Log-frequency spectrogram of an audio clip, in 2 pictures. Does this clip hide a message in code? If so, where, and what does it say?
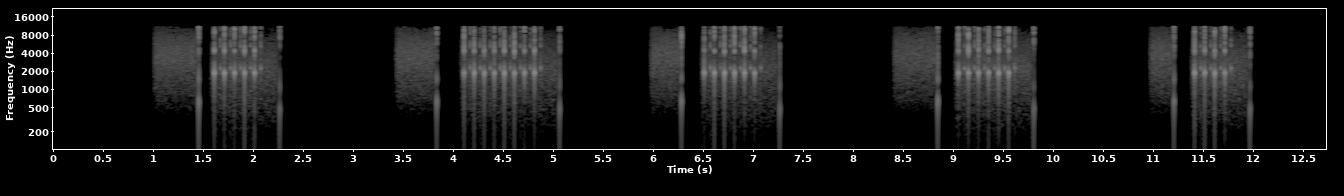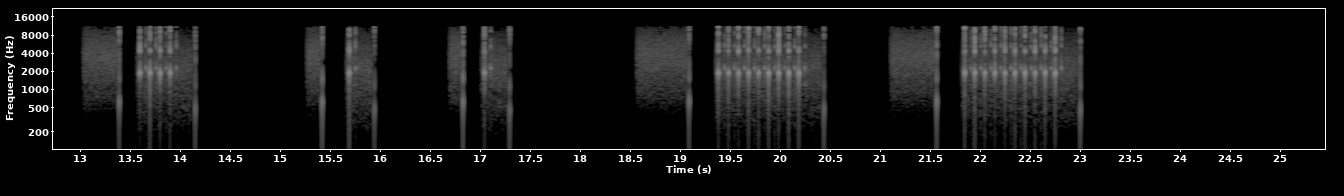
Yes: pulse dialling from 1.0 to 23.0 s, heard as a rotary dial, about 10 pulses a second. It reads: 5 8 6 6 4 4 1 1 9 0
